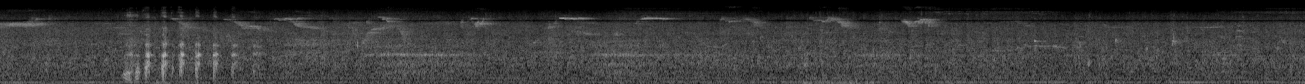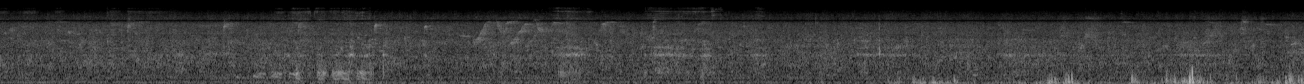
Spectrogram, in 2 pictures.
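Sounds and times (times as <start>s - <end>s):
steady hiss: 0.0s - 26.0s
small birds chirping: 1.2s - 22.2s.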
